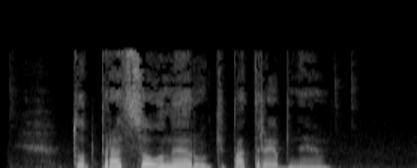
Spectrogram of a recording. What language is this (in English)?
Belarusian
